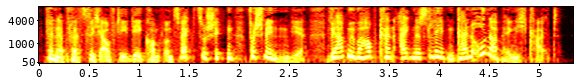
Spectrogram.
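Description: A man reading a wife's lines, voicing a slender, energetic woman who speaks dryly and defiantly. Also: high voice, fast, breathy edge, no room sound, voice pushed up, exaggerated voice. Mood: bitter. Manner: dry, biting, defiant. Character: energetic slender sharp-tongued wife.

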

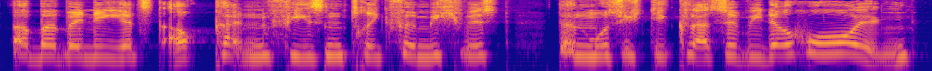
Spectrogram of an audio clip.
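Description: A man voicing a small, anxious creature with long spoon ears in a children's audiobook, in a high squeaky voice. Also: steady tone, normal speed, dry recording, clean studio sound. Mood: pleading. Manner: high squeaky, whiny then gleeful. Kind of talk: audiobook character voice.

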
